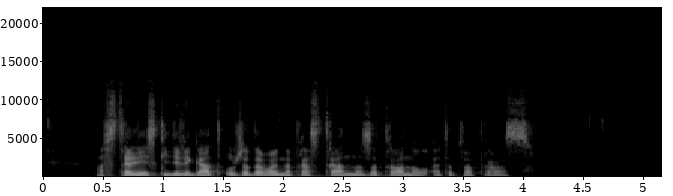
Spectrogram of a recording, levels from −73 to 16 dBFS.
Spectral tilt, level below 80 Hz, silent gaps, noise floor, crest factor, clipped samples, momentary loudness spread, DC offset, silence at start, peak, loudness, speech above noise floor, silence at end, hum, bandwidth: -5 dB/octave; -68 dBFS; none; -71 dBFS; 20 dB; under 0.1%; 12 LU; under 0.1%; 0.45 s; -12 dBFS; -30 LUFS; 41 dB; 1.1 s; none; 12.5 kHz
